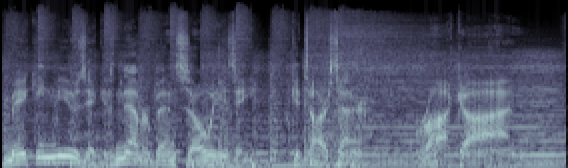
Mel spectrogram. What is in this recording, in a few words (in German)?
Eng US Cool; Fremdtake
